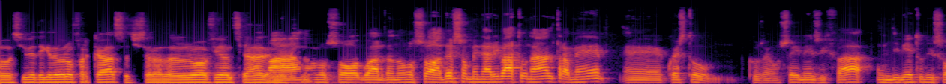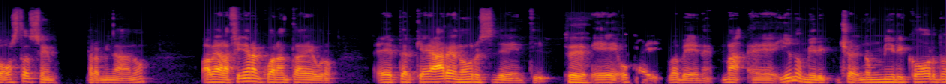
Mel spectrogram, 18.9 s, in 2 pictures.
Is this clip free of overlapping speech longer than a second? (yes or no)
yes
